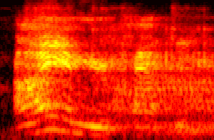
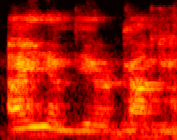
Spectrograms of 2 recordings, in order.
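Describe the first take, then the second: First: Louder, punching I at the start; firm declaration. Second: Low, soft try at a Somali accent; half-hearted Somali accent, then gives up; attempted Somali accent. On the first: Streamer claims the ship from Jay, loud and firm. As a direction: declare it like the new captain. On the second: Streamer trying a Somali accent as the pirate captain. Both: Shown as a demonstration. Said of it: "I can't do a Somali accent".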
